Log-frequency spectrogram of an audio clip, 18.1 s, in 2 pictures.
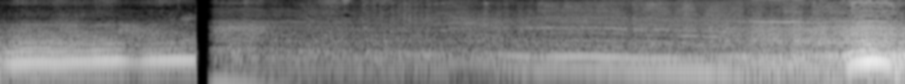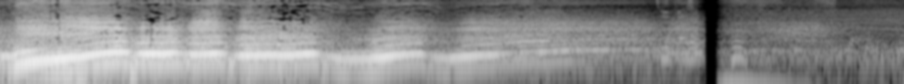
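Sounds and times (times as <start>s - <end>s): rally car engine passing at high revs: 0.0s - 2.0s, 4.9s - 16.1s.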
